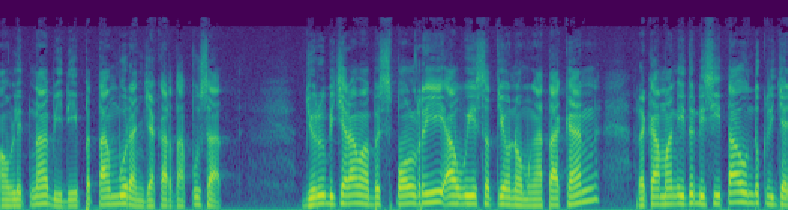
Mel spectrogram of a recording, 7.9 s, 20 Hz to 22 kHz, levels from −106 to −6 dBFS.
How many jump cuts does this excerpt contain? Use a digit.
0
